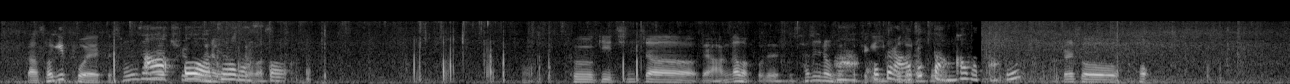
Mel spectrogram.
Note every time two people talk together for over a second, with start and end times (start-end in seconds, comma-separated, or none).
1.4-2.8, 8.3-9.6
